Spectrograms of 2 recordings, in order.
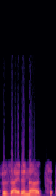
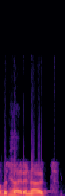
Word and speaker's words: Bezuidenhout: So it's called Bezuidenhout. – Bezuidenhout. Okay, that's... – Yeah, Bezuidenhout.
